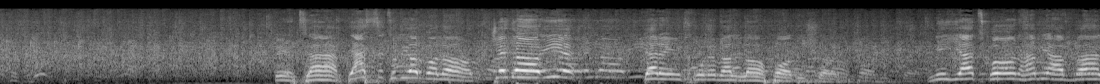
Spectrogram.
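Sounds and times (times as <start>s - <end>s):
audience clapping at a religious gathering honoring Imam Ali: 0.0s - 10.9s
speech: 2.8s - 10.9s.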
